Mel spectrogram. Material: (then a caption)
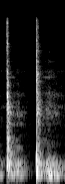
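Metal. A hammer knocks three times on the back of a car's left-side metal brake caliper, giving short, sharp metallic knocks that die away almost at once. The knocks sound unsteady and loose rather than solid, a sign of free play in the caliper pin that causes a "kup kup kup" noise when braking.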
